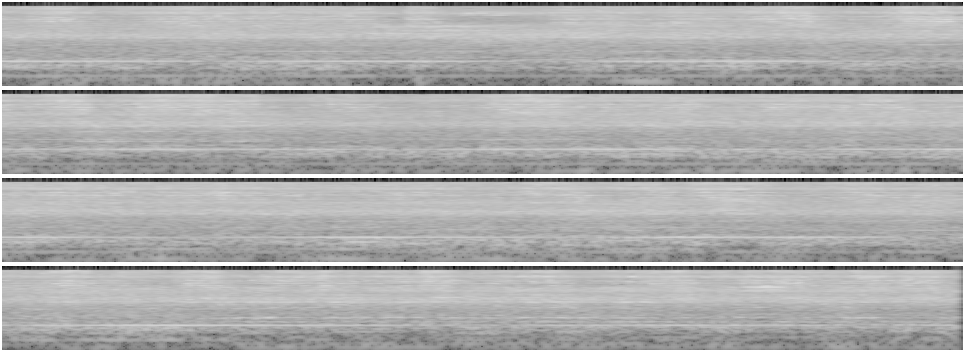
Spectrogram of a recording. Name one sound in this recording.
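An angle grinder whines loudly and grinds across a concrete floor.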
